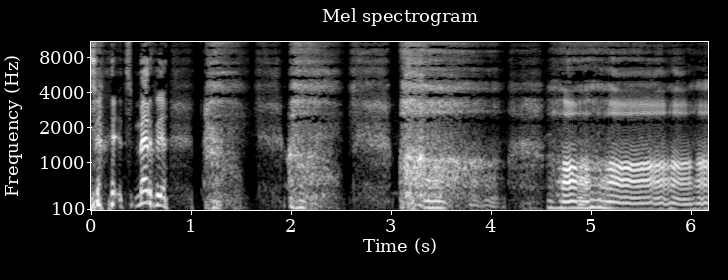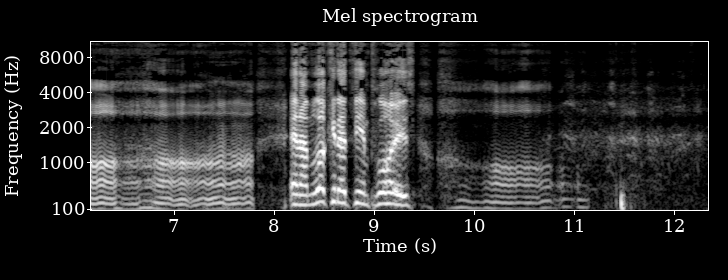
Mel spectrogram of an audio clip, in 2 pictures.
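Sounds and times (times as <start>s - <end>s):
laughter: 0.0s - 0.8s, 10.2s - 12.3s
speech: 0.0s - 11.6s
exaggerated labored gasping and moan-like wheeze: 0.7s - 8.2s, 9.4s - 11.6s.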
